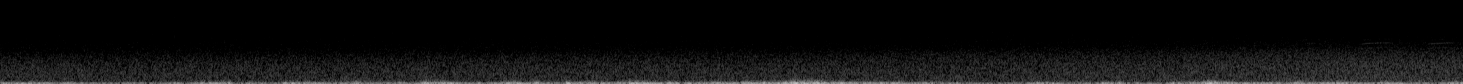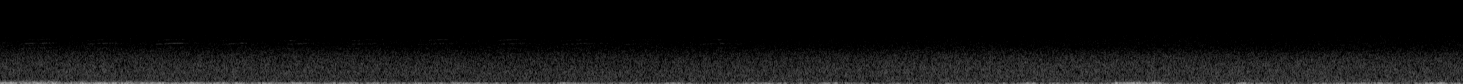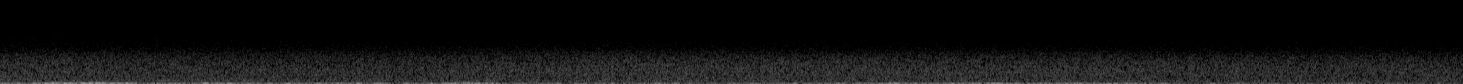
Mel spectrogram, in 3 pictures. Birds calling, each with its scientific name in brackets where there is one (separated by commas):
Red-breasted Nuthatch (Sitta canadensis)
